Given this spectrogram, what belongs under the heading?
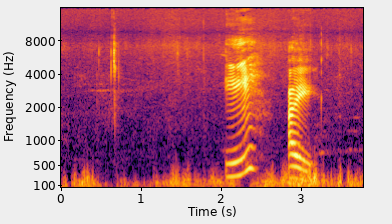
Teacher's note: इसका उच्चारण स्थान कंठ तालव्य है, कंठ तालु से इसका उच्चारण होता है।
